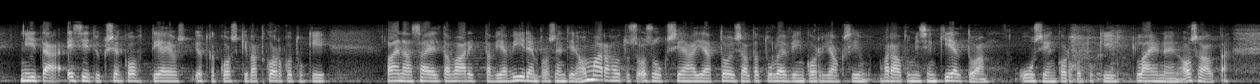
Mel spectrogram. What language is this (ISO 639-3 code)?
fin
